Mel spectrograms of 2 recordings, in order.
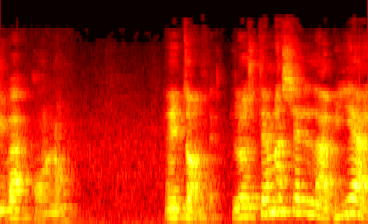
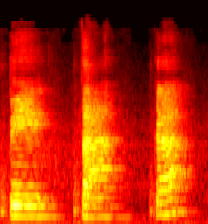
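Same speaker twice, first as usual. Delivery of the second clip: petaca very slowly, broken into pe, ta, ca; syllable by syllable; 2 semitones higher, much slower than usual. Shown as a demonstration. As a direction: spell out petaca in separate syllables. Mnemonic split into syllables. (petaca, sílaba por sílaba, muy despacio)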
